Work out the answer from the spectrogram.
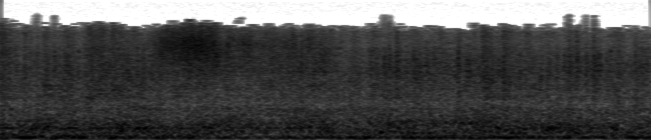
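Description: Runaway diesel locomotives rushing past at high speed: a loud, steady rumble and clatter of wheels on rails, with a brief rise in hiss about a second in.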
